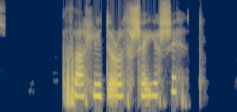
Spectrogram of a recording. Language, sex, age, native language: Icelandic, female, 9, Icelandic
